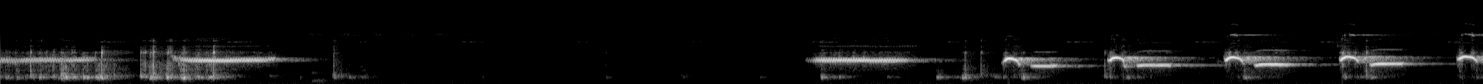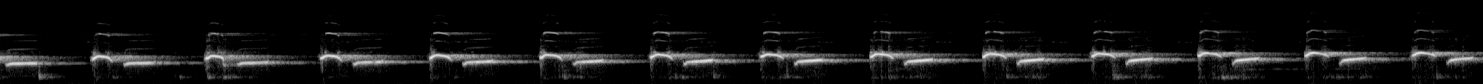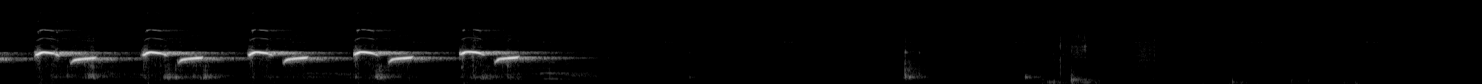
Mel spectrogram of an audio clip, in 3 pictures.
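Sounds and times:
hill partridge whistling calls: 0.0 - 3.6, 8.1 - 35.6.

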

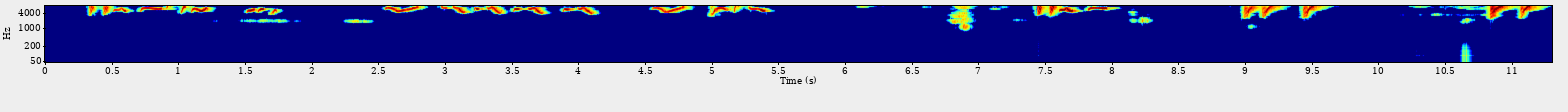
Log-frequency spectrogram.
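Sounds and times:
sunbird calls: 0.3 - 5.5, 6.8 - 8.3, 9.0 - 9.6, 10.2 - 11.2.

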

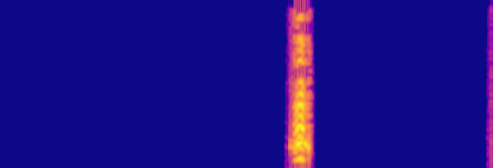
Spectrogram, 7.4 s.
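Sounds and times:
grey-headed swamphen calls: 4.4 - 4.7.

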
